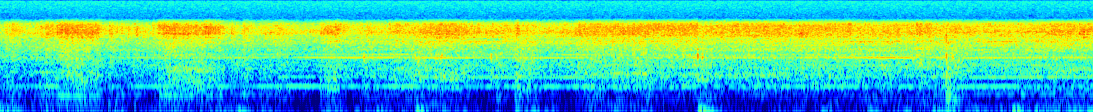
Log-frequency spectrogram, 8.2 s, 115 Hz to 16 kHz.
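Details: Roomba 560 on hardwood floors, quiet on carpet: constant whirring motor and brush noise with irregular knocks and rattles about every two seconds; rattle on hard floor.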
